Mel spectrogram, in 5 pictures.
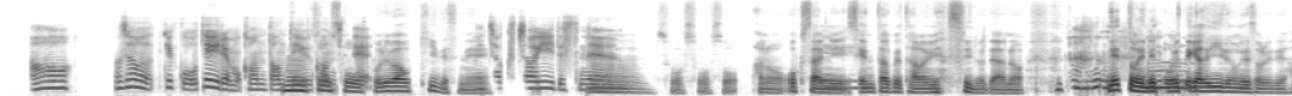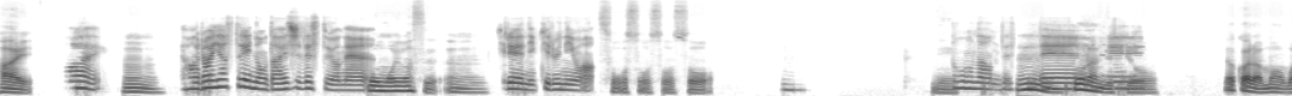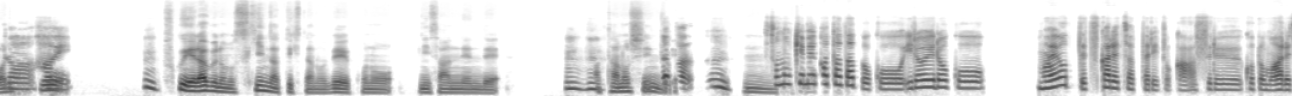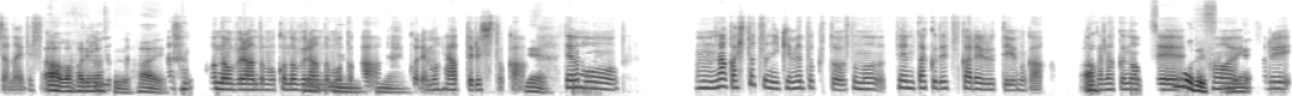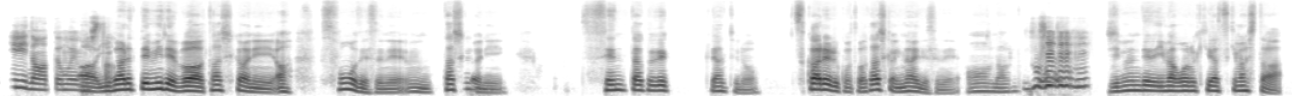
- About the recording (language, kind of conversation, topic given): Japanese, podcast, 今の服の好みはどうやって決まった？
- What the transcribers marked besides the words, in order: other background noise; tapping; laughing while speaking: "やすいので"; chuckle; unintelligible speech; chuckle; chuckle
